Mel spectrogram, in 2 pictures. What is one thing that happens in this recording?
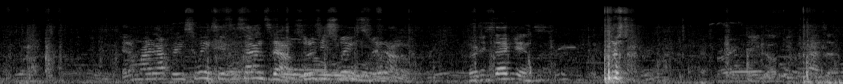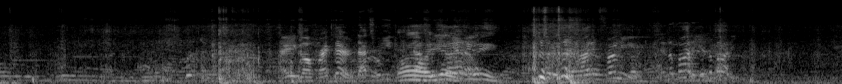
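Young men talk and shout nearby outdoors.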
